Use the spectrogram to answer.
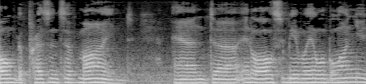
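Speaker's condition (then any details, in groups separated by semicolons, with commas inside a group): Cerebral palsy; stiff muscles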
